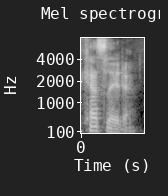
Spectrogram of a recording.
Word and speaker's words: Kasleder: and built by albert casselater who's by the way pronounced like costly that paul mccartney is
